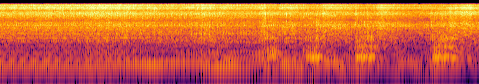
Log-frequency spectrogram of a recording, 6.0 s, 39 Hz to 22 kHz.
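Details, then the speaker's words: Suzuki Satria FU, otherwise stock, just fitted with a new PE 26 carburetor and air filter: steady idle then several quick throttle blips rising and falling back cleanly; sound is good, runs smooth. "Oke teman-teman sudah mantap suaranya juga oke"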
